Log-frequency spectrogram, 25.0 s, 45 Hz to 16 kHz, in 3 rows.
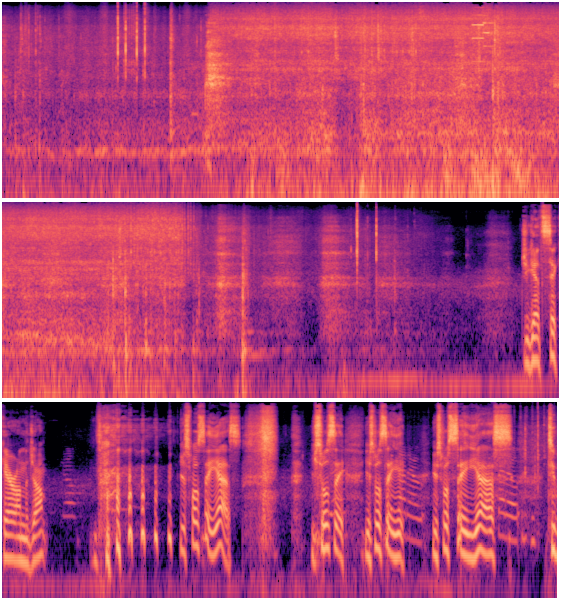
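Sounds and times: bike rattles and knocks: 0.0 - 12.4
bike tyre and wind rush: 0.0 - 14.8
sharp clicks: 1.7 - 2.2, 13.5 - 14.1.

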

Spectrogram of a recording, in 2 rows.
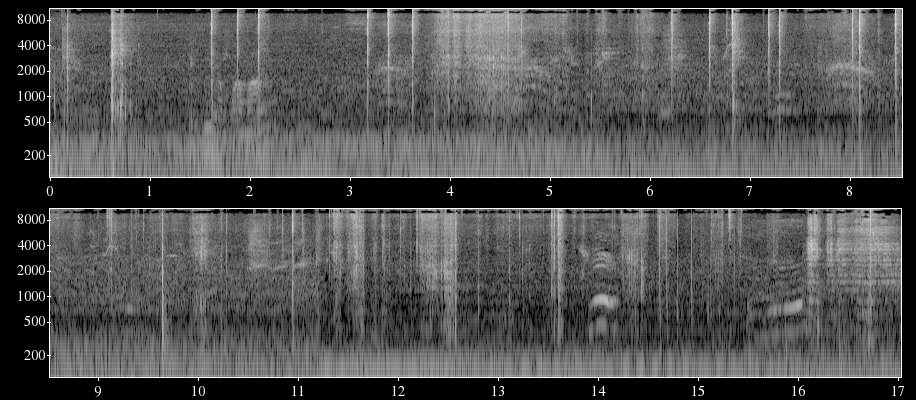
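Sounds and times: steady low hum: 0.0 - 17.0
sharp clicks and taps: 1.4 - 3.8, 5.4 - 7.4, 8.0 - 11.2.

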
